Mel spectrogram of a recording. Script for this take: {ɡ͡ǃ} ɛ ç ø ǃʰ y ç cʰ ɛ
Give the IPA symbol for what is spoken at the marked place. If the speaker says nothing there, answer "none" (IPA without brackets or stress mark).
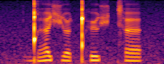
ɡ͡ǃ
